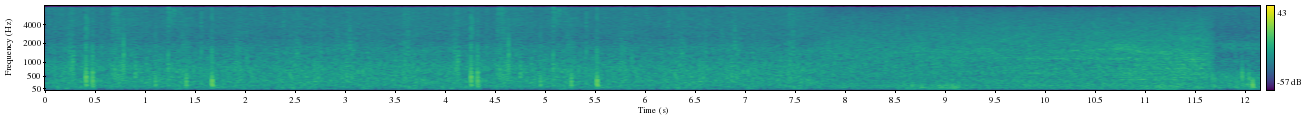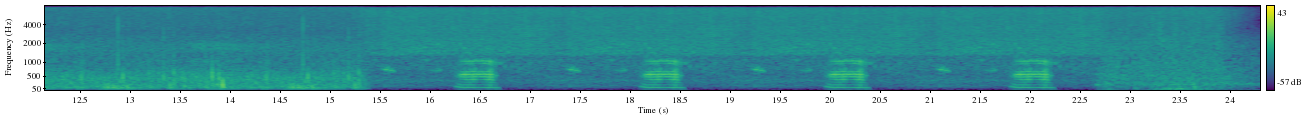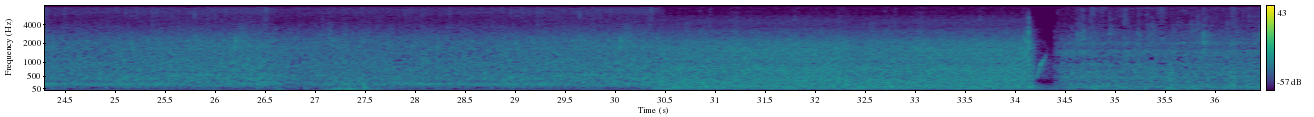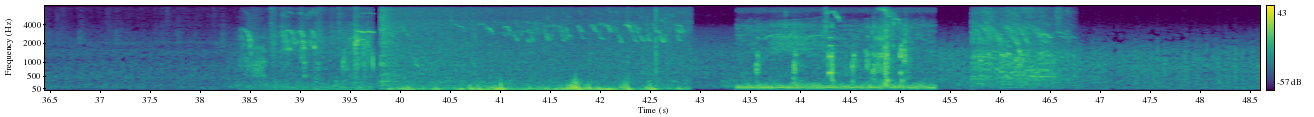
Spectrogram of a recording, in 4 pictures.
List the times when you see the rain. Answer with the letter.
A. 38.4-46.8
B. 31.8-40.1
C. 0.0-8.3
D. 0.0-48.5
D.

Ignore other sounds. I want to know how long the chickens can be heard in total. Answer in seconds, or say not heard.
8 s.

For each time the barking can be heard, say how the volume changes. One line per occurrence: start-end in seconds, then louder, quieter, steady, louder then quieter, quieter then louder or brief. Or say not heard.
not heard.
